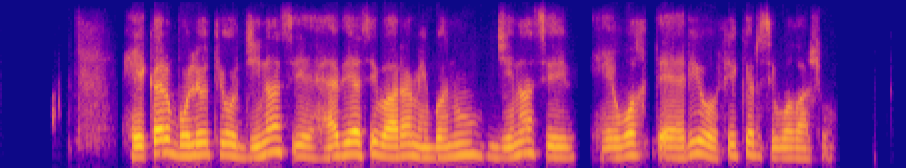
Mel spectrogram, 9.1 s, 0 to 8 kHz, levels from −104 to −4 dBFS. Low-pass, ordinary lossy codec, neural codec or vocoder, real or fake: 7.2 kHz; Opus, 24 kbps; codec, 16 kHz, 4 kbps, X-Codec, HuBERT features, trained on general audio; fake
